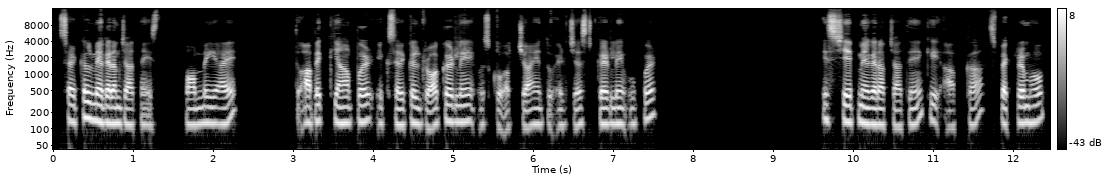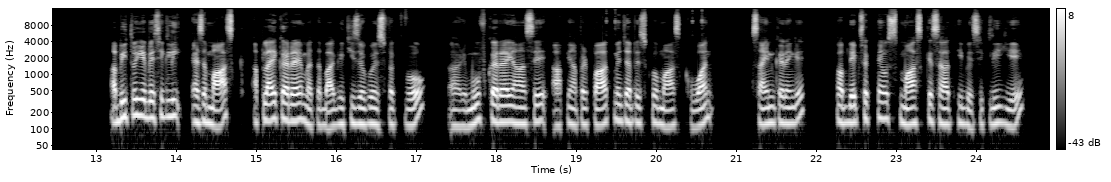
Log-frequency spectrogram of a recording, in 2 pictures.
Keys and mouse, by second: 5.6 v, 6.2-14.0 drag.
